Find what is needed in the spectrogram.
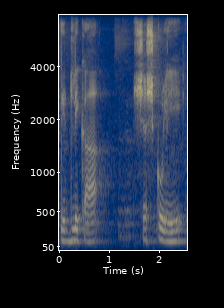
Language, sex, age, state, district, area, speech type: Sanskrit, male, 60+, Karnataka, Mysore, urban, spontaneous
